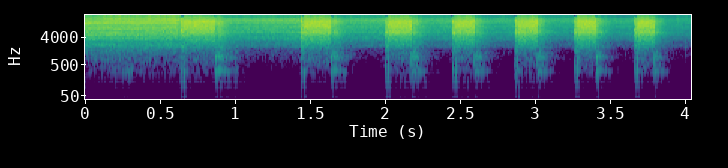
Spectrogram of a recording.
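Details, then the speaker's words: Pneumatic copper-cutting stomper on 6 mm air hose, hose not fully hooked up: sharp hissing bursts, about seven in four seconds, over a steady hiss as air vents from an unblocked hose port; compressed air leak. "that one I about to block off because otherwise the air is constantly coming out of there"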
